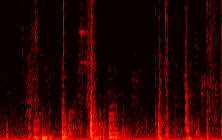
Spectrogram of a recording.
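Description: A scatter of soft, irregular clicks and taps, about eight in two seconds, over faint room hum.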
